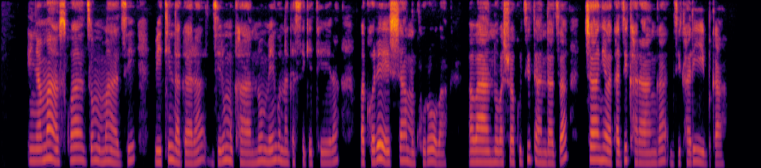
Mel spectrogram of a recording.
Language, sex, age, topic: Rundi, female, 18-24, agriculture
